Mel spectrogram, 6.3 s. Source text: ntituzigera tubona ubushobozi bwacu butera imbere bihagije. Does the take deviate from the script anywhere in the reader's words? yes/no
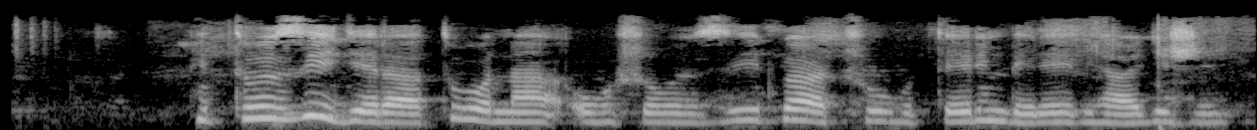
no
